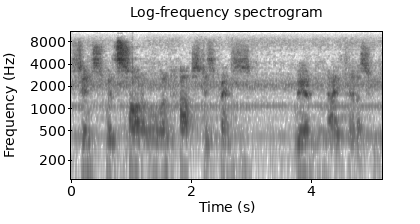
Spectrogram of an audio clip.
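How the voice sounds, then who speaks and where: A man performing solemn epic verse as archangel and Eve, in a measured, declamatory dramatic reading. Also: mid-range voice, little pitch movement, close to an everyday voice. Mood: tender, resolved. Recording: roomy, distant, muffled, faint noise.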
